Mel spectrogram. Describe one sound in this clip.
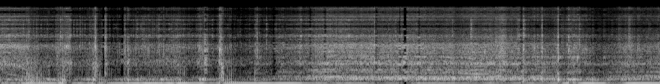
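Racing car engines roar loudly and close by.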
